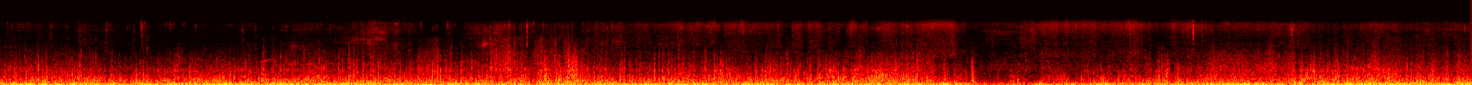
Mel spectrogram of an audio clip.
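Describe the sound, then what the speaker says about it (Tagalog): Strong wind buffets the microphone at a fishing spot at Baseco, a constant loud roar of rushing noise that barely eases for the whole stretch, with no voices. "Lakas ng hangin."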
